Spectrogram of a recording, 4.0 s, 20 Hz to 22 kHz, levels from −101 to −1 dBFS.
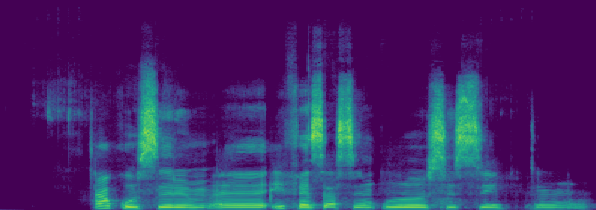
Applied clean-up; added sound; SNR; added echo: neural mask model Resemble Enhance denoiser.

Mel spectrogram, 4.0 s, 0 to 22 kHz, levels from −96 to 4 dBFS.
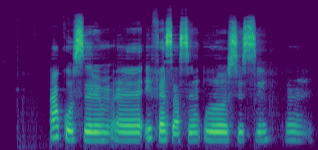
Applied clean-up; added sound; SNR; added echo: neural mask model DeepFilterNet 3.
